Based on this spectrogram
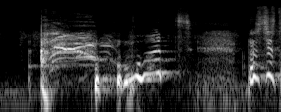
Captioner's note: laughs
